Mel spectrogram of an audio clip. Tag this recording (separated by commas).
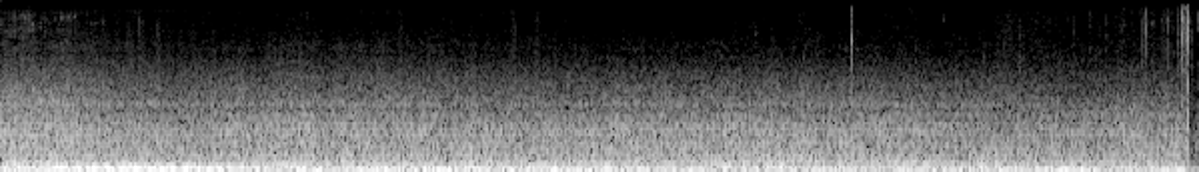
Car, Vehicle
